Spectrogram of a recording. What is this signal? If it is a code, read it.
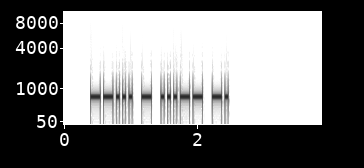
Morse code, heard as a keyed tone, about 25 wpm, 700 Hz. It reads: 7T3N
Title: Common Cut Numbers - 4-Digit 25wpm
